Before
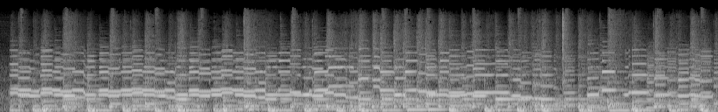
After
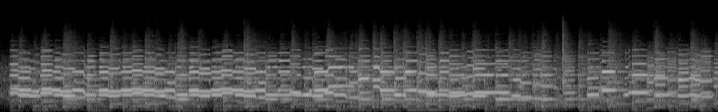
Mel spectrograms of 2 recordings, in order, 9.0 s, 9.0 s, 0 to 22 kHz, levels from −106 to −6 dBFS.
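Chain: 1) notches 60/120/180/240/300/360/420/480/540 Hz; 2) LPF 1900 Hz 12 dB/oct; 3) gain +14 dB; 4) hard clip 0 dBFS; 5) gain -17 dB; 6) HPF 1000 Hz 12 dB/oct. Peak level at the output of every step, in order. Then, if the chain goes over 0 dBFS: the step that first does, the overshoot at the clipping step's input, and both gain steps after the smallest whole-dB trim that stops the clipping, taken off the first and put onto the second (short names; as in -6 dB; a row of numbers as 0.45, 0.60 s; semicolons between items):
-17.0, -18.0, -4.0, -4.0, -21.0, -29.0 dBFS; no overload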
